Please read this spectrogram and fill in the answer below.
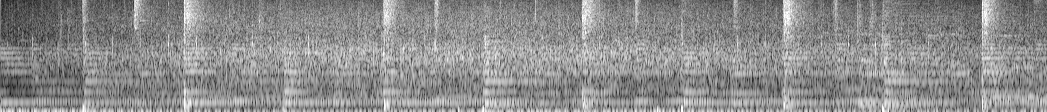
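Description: Slow live instrumental music: grand piano with long held chords over a soft hiss, marked by a sharp click about once a second.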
